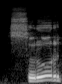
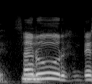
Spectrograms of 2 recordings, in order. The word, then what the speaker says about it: सुरूर: सुरूर word इतना नया था उस वक्त, तो अलग अलग तरीकों से लोगों ने सुरूर जिस तरह से प्रोनाउंस करते थे, सरूर सरूर भी बोलते सुरूर, थे।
